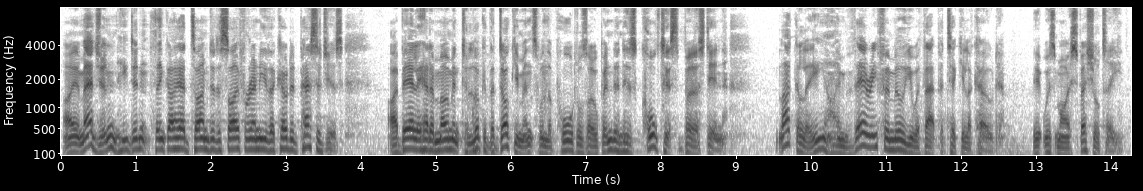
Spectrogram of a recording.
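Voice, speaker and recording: An actor playing a courteous retired adventurer turned scribe in a video game, genteel and measured in speech. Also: male voice, mid-range voice, expressive, a little mellow, natural voice. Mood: calm, wry. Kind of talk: video game character dialogue.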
